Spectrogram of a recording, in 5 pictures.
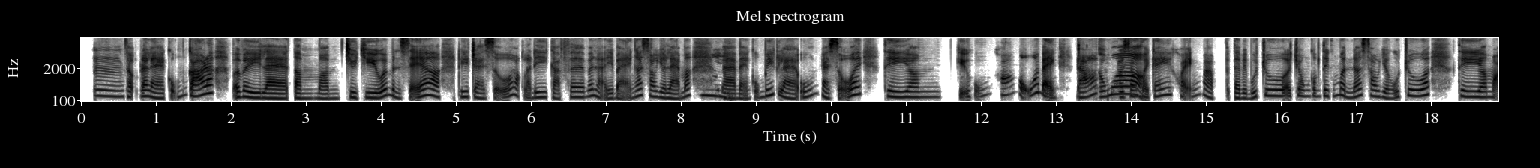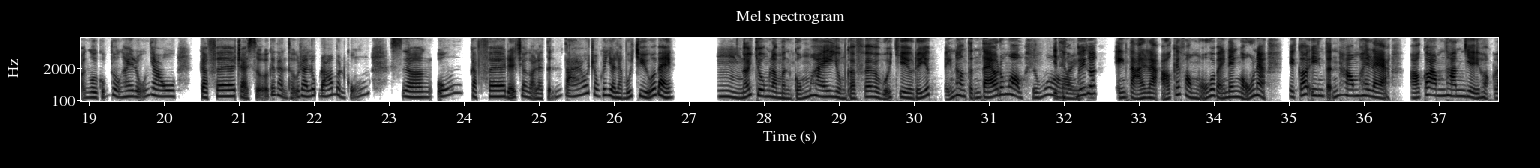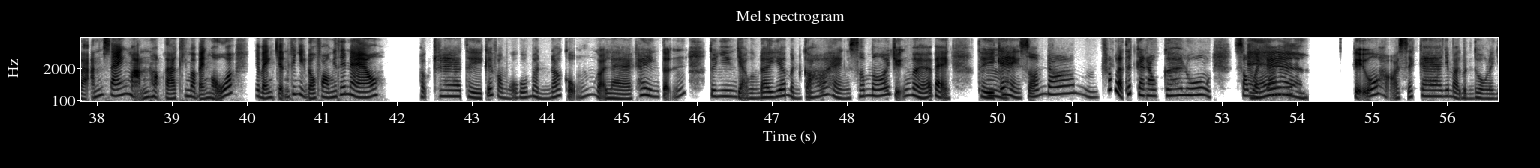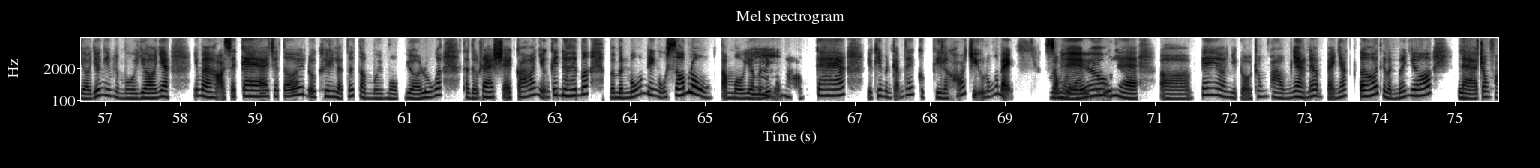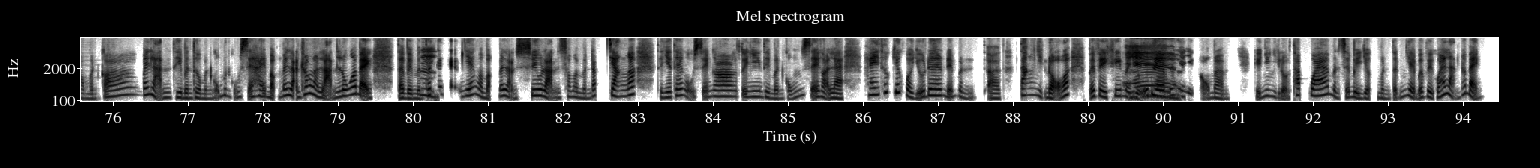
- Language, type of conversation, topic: Vietnamese, advice, Tại sao tôi cứ thức dậy mệt mỏi dù đã ngủ đủ giờ mỗi đêm?
- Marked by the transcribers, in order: tapping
